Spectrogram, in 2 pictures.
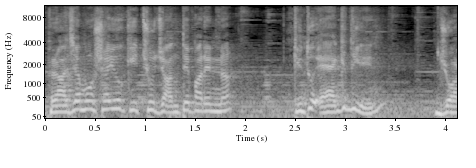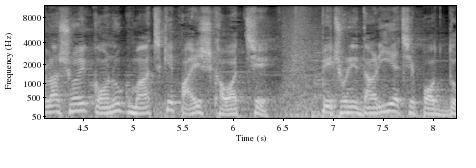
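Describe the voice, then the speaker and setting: A man's voice: on the high side, expressive, moderate pace. A man narrating a scripted fairy tale as a storyteller. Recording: music clearly behind the voice.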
